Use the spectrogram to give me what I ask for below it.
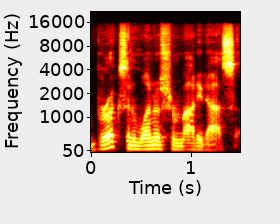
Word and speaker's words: Adidas: and one was from Adidas, otherwise known as Adidas if you're American. And I just did that to be cool, but that is how you pronounce it.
